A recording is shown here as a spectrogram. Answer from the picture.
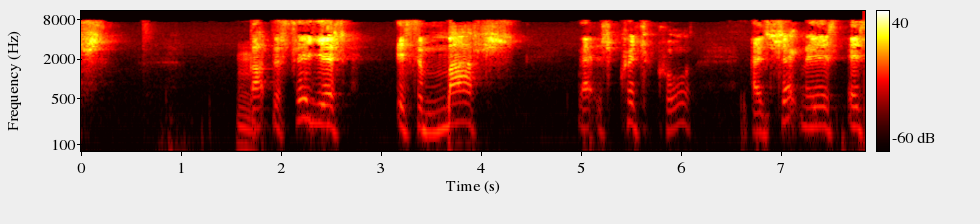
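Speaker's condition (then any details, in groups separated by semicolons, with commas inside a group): Clinically deaf; clinically deaf since school age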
